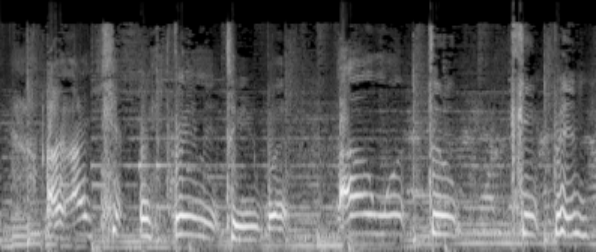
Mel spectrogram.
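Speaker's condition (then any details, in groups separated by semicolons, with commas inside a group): Cerebral palsy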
